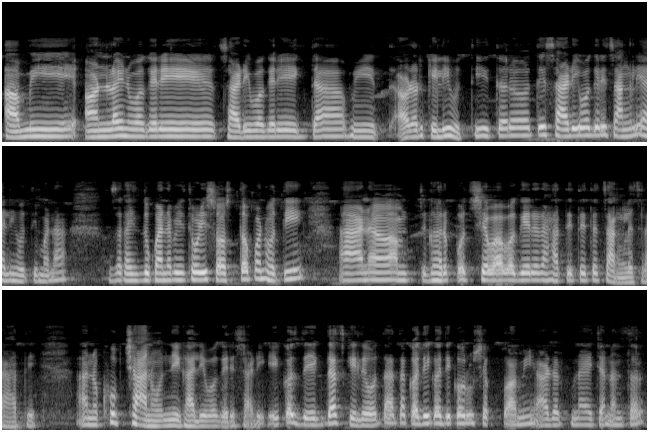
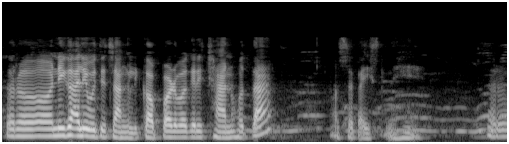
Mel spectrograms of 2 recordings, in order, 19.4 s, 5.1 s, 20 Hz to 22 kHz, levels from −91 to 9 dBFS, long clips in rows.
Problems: background sounds at intervals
